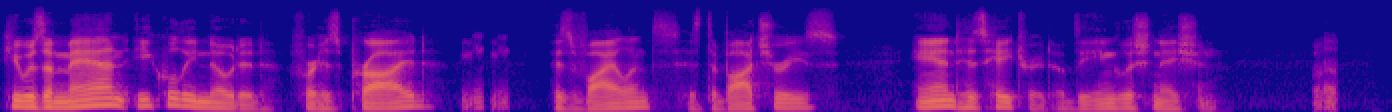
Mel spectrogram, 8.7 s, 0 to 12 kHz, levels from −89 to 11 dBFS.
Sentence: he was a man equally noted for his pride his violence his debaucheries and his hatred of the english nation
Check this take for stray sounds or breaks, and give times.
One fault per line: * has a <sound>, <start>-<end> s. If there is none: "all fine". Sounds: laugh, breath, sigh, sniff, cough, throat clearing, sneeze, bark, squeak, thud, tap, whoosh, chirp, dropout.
* has a laugh, 2.9-3.2 s
* has a laugh, 8.2-8.4 s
